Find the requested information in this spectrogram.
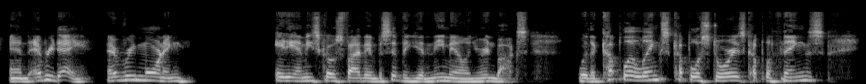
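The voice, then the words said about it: Worn, hoarse voice. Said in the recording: “you can hear my voice is a shot a little bit”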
